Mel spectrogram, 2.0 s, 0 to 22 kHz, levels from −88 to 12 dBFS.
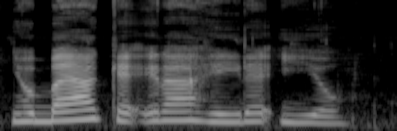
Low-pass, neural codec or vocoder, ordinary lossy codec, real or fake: none; none; none; real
